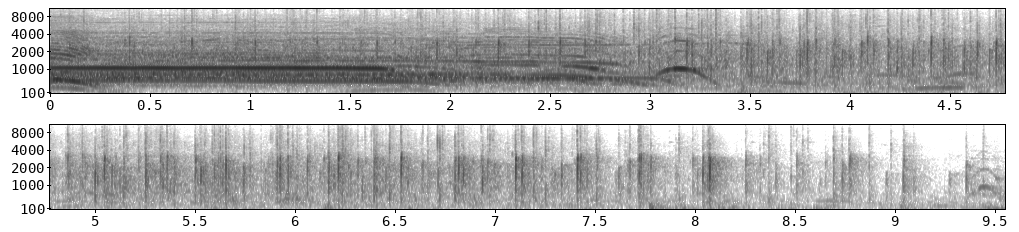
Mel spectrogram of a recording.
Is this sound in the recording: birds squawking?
no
